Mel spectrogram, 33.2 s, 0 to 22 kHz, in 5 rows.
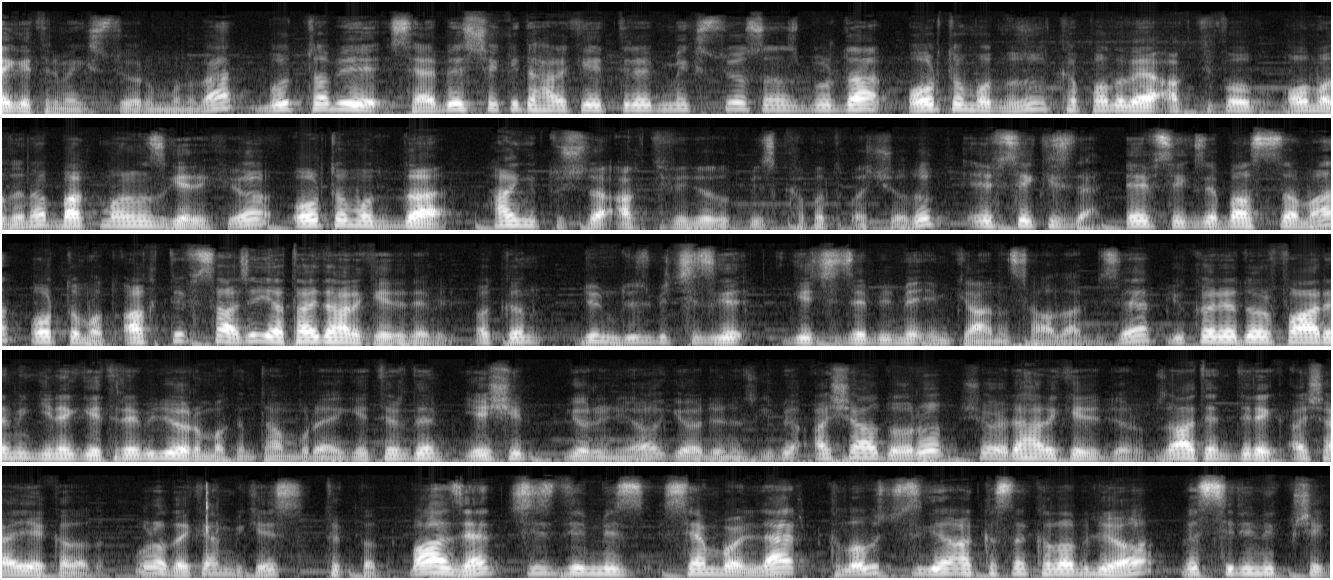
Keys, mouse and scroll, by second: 11.4 F9, 12.1 F8, 27.9 click, 28.5 Escape.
